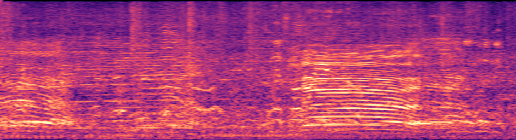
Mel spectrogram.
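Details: Sahiwal bull calf bought by a farmer from Noakhali, Bangladesh: a low lowing moo near the start, then a longer, stronger, harmonic-rich moo in the second half, over steady crowd chatter and background noise.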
